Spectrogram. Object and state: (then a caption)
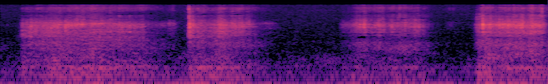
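Pearl barley grains being poured. Dry pearl barley grains are scooped with a wooden spatula, stirred, and poured back onto a bed of barley. Four separate bursts of bright, rattling hiss are heard, each a quick granular pour that tapers off, over a steady low hum.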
